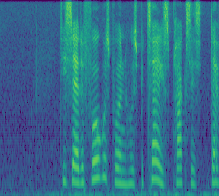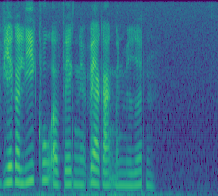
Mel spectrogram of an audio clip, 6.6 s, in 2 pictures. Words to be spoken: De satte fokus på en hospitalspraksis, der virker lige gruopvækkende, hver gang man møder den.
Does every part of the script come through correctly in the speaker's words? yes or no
yes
